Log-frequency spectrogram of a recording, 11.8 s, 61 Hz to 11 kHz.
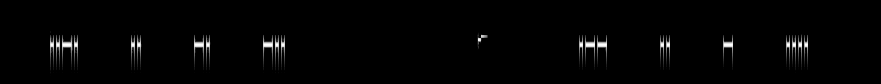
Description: Morse code, heard as a keyed tone, about 30 wpm, spaced as for 10 wpm, 700 Hz. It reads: FIND WITH
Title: 6x Character Spacing - Top 100 Words - 30wpm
